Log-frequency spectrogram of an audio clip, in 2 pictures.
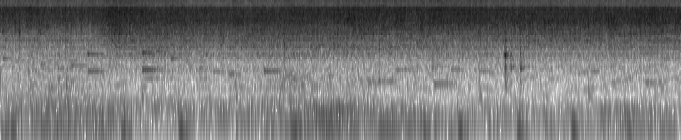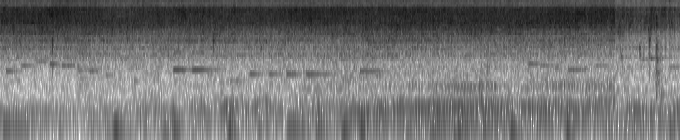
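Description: Fish frying in a pan of hot oil, a loud steady sizzle and crackle that runs unbroken for the whole stretch, with faint stirring and no voices.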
